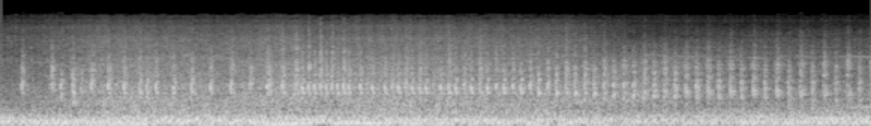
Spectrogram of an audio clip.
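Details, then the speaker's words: Drift car pulled off after one lap: heavy rapid knock about three to four hits a second at idle; owner suspects a valve or rocker acting up, valve cover removal and compression test follow. "all right one lap in this thing started knocking like freaking crazy listen to this"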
